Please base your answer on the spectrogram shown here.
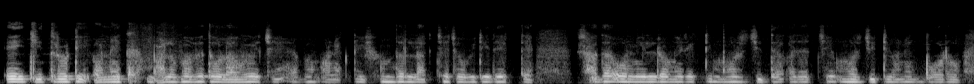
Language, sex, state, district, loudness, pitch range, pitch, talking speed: Bengali, male, West Bengal, Dakshin Dinajpur, -21 LUFS, 115-120 Hz, 120 Hz, 140 wpm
